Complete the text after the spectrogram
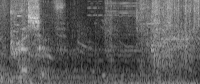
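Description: An explosion bursts in a video game.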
